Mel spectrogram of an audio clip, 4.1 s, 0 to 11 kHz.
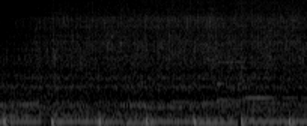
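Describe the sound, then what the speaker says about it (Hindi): Cumin seeds, chopped green chillies, ginger and curry leaves frying in a pan, a loud, steady sizzle with constant crackling and faint stirring scrapes, close up and without talk. "फिर इसी पैन में मैं डाल रही हूँ 1 टीस्पून जीरा, 2 से 3 बारीक कटी हुई हरी मिर्चें, 1 टेबलस्पून बारीक कटा हुआ अदरक, 10 से 12 करी पत्ता और हम इन सारी चीज़ों को फ्राई कर लेंगे"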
